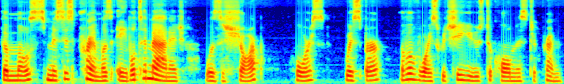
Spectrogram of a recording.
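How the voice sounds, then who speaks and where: Female storybook reader, teacherly and expressive, unhurried pace, deliberate dramatic delivery for young children. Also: lowish voice. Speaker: teacher reading a picture book aloud.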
